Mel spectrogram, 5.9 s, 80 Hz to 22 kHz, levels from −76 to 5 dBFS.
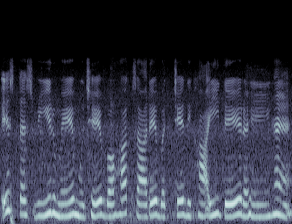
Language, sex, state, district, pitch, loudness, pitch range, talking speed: Hindi, female, Madhya Pradesh, Katni, 235 Hz, -13 LUFS, 220-250 Hz, 110 wpm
